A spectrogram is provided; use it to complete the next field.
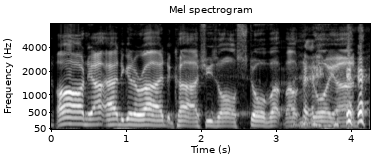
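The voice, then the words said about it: Put-on Maine accent. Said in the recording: “how would you say that in Maine?”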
